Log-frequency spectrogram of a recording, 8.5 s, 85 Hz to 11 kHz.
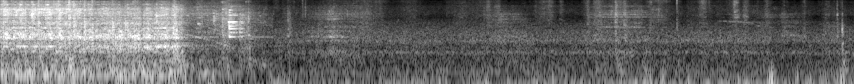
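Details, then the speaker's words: Kohler engine on a Hobart 10,000 W welder generator: loud cranking, tries to catch, then dies to uneven sputters without a steady run; owner suspects too little fuel after pumping much out, or it not yet priming. "maybe I pulled a little bit of fuel up and maybe it's going to Prime I don't know foreign maybe I don't have enough in it I mean I had to pump out a bunch of fuel but I thought it actually would be enough"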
